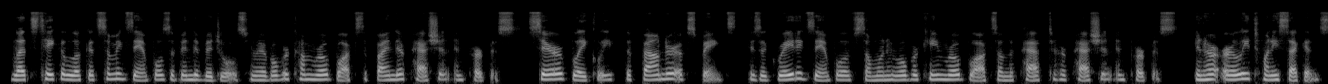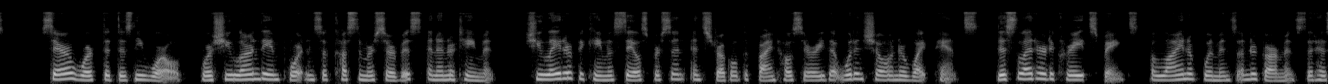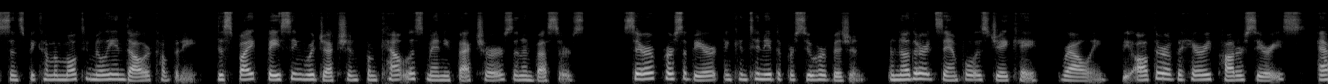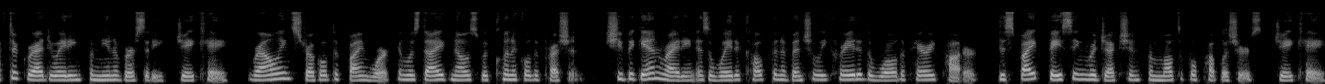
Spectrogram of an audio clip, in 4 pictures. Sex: female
